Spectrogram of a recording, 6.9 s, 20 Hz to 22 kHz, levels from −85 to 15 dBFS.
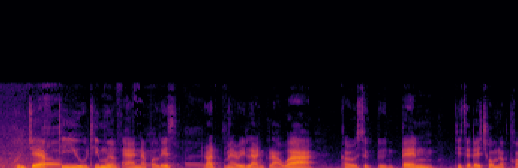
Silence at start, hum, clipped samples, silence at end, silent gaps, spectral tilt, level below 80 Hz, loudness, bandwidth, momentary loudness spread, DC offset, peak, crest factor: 0 s; none; under 0.1%; 0 s; none; -7.5 dB/octave; -46 dBFS; -20 LUFS; 11 kHz; 11 LU; under 0.1%; -2 dBFS; 18 dB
